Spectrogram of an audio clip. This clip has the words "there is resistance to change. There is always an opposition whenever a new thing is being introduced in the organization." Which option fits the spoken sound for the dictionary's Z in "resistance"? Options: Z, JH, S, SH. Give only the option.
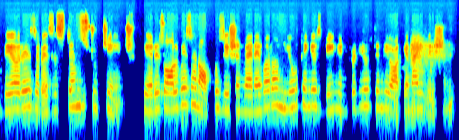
Z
